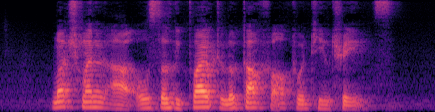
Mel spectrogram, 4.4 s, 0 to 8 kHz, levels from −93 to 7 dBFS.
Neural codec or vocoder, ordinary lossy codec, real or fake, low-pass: codec, 16 kHz, 0.5 kbps, FunCodec, trained on LibriTTS, 25 frames a second; none; fake; none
